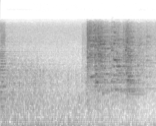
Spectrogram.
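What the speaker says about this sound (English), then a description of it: "Mooncalf jumped screaming through the stained glass window and began to climb the temple" Glass crashes and scatters at about midway through a stained glass window in Discworld Noir, a sudden bright burst over a steady low rumble that lingers as a shimmering spray of shards.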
